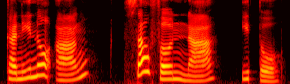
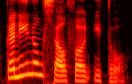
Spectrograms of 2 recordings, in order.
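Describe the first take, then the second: First: Every word is said fully and carefully. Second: Words run together quickly with sounds dropped. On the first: This is the technically correct form. "technically there is a na" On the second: This is how people say it in everyday conversation. "Whenever someone is speaking quickly, the na is dropped"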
